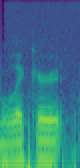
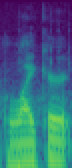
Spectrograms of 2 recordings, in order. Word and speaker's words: Likert: Likert or Likert scale the person who made the scale pronounces his name Likert but everybody calls it Likert because it sounds more normal and you have probably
